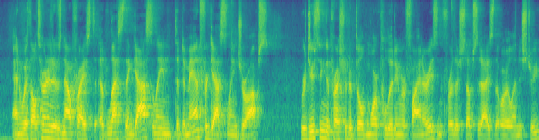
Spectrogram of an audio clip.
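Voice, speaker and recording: Here a man talks at a very fast pace. His intonation is fairly even. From Colorado, US. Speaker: alternative energy entrepreneur; presenter. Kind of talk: workshop presentation; prepared talk. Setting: workshop room with audience. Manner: halting, many fillers. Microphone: lapel.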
